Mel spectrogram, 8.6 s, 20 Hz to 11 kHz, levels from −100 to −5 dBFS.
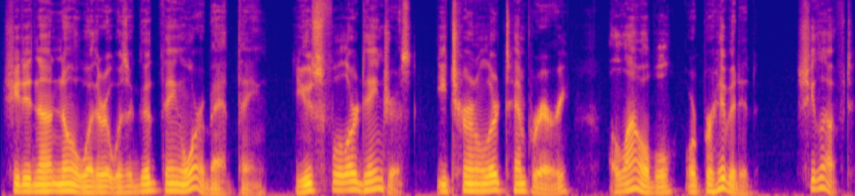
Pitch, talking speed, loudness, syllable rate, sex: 110 Hz, 175 wpm, -20 LUFS, 5.9 syllables/s, male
